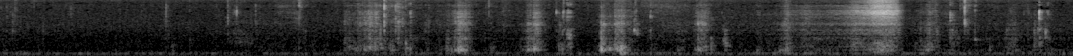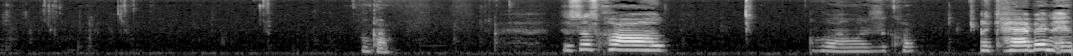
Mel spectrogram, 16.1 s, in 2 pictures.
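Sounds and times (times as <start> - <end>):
person crunching cereal: 1.8 - 6.1.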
